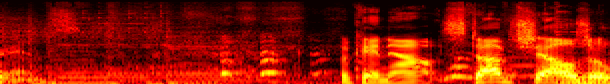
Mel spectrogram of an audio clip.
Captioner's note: person laughing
